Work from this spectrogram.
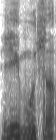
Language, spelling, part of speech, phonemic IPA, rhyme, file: French, Limousin, proper noun / noun, /li.mu.zɛ̃/, -ɛ̃, Fr-Limousin.ogg
- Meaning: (proper noun) Limousin (a geographic region and former administrative region of France; since 2016, part of the administrative region of Nouvelle-Aquitaine)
